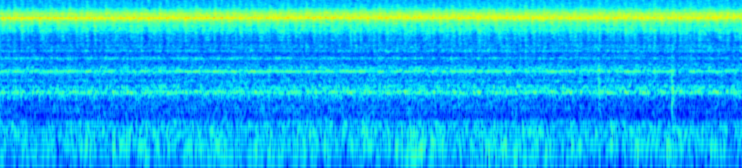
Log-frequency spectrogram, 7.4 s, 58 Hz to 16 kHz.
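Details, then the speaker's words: 2013 Ford F-150 3.7L after recent water pump, alternator and belt replacement, returning with heater hose coolant leak: steady idle with constant harsh whine and hiss from belt drive; suspected failing pulley, belt sounds about to break. "Sounds like it could be a dinker pulley going bad with it."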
